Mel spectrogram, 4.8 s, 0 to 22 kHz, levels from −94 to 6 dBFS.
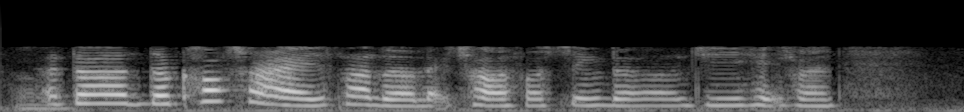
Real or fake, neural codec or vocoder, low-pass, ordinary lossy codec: real; none; 7.2 kHz; AAC, 16 kbps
